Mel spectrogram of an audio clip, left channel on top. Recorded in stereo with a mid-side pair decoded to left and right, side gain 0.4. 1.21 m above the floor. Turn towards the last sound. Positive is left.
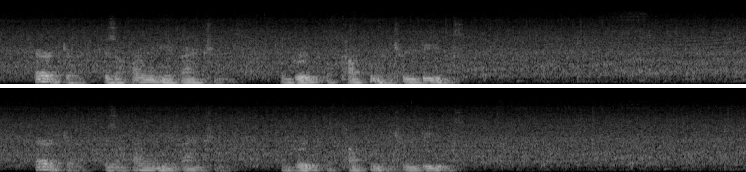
turn(degrees=60)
